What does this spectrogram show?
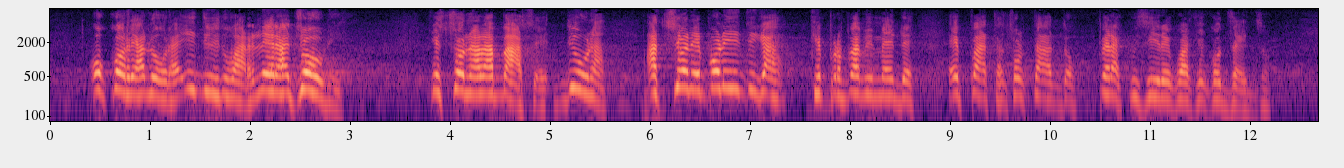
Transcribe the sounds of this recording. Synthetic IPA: ɔkːɔrːɛalːɔːɾaind̪ivid̪uaːɾɛneɾad͡ʒoːni | kesːɔːnɔalːabaːsed̪iunaː | t̪sːjɔːnɛpoliːt̪ika | k̟epːɾɔbabilmɛnt̪ɛ | ɛfːat̪ːasolt̪ant̪ɔ | pɛɾakːwisiːɾɛkwalkekːɔnsɛnsɔ

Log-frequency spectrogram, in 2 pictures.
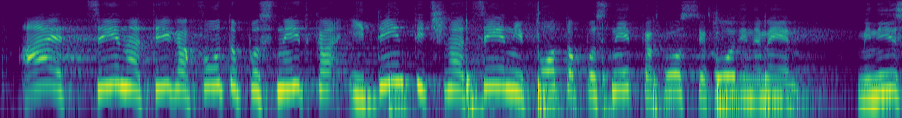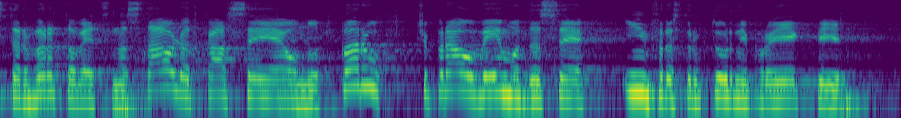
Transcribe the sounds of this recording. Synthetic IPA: ajɛt̪seːnat̪eːɡafoːt̪ɔpɔsneːt̪kaʔid̪ent̪it͡ʃnat̪seːnifoːt̪ɔpɔsneːt̪kakoːsɛxoːd̪inɛmem | minist̪əɾʋəɾt̪ɔʋɛt̪snast̪aːwlʲjat̪kasɛjɛɔnɔt̪pəɾw | t͡ʃɛpɾawʋeːmɔd̪asɛinfɾast̪ɾukt̪uːɾnipɾɔjeːkt̪i

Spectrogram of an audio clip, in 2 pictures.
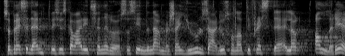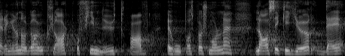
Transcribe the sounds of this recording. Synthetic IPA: sɔpʰɾɛsɪd̪ɛnt̪ʋɪsd̪ʉskɑlʋæːɾəlɪt̪ːʂɛnəɾøːsəɔsiːnd̪ənæɾməʂæɪjʉːlsɔæ̰ɖɛjʊsɔnːɑt̪̚d̪ɪflɛst̪əɛlːəɾɑlːəɾɛjeːɾɪŋəɾɪnɔɾɡəhɑɾjʊkʰlɑ̰ːʈɔfɪnːəʉːt̪ɑʋ | œʉɾuːpɑspœʂmoːlnəlɑːɔsɪkːəjøːɾd̪ɛ

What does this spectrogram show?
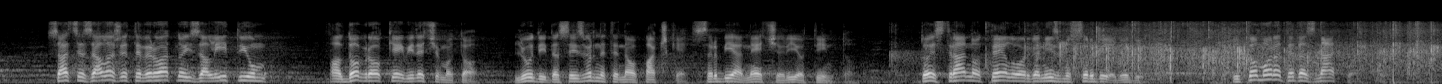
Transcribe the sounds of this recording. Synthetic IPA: sad̪se̞zalˠaʒe̞t̪eʋeɾoʋat̪no̞izalit̪ium | ald̪o̞bɾookeːjʋid̪et͡ɕe̞mot̪o̞̰ː | ʎuːd̪id̪aseizʋr̩net̪enaopat͡ʂkḛsr̩bijaneːt͡ɕeɾiot̪iːnt̪o̰ | t̪oːje̞st̪ɾaːɾnaot̪eːluoɾɡanizmusr̩bijeʎuːd̪ḭ | it̪o̞ːmo̞ɾat̪e̞d̪aznaːt̪ḛ

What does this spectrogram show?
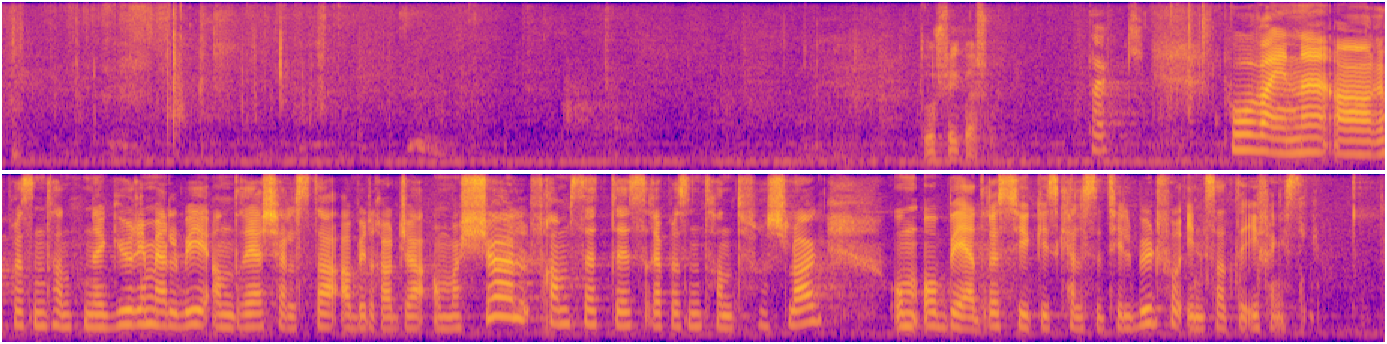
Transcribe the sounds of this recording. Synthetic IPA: t̪uʃikʋæ̰ | pʰoːʋæɪnəʔɑːʁɛpʁəsn̩t̪ʰɑnt̪n̩əɡʉːʁɪmɛlbʏːʔɑ̰nd̪ʁeːɑsʃɛlst̪ɑːʔɑ̰bɪd̪ʁɑd͡ʒɑ̰ʔo̰mɑʃøːlfʁɑmsɛt̪əsʁɛpʁəsn̩t̪ʰɑnt̪fɔʁʃlɑːɡʔʊmɔbeːd̪ʁəsyːkɪskhɛlsət̪ʰɪlbʉːd̪fɔʁʔɪnsɑt̪əʔiːfɛŋsl̩

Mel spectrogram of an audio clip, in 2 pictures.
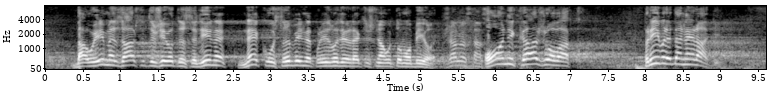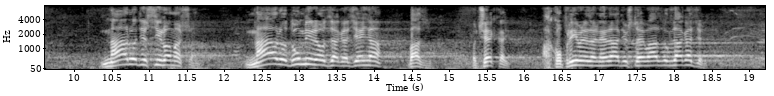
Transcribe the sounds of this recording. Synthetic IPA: d̪auime̞zaːʃt̪it̪eʒiʋo̞t̪nesɾed̪ine̞ | neko̞usr̩bijinepɾoizʋo̞d̪ielek̚t̪ɾit͡ʃneaut̪o̞mobiːlḛonikaːʒuoʋako̥ | pɾiʋɾe̞d̪aneɾaːd̪ḭ | naːɾo̞d̪jesiɾo̞maʃa̰n | naːɾo̞d̪umiɾeo̞d̪zaɡad͡ʑe̞ːɲaʋazd̪ṵk | pat͡ʃekajṵ | a̰ko̞pɾiʋɾe̞d̪aneɾaːd̪iʃt̪ojeʋazd̪uɡzaɡad͡ʑen

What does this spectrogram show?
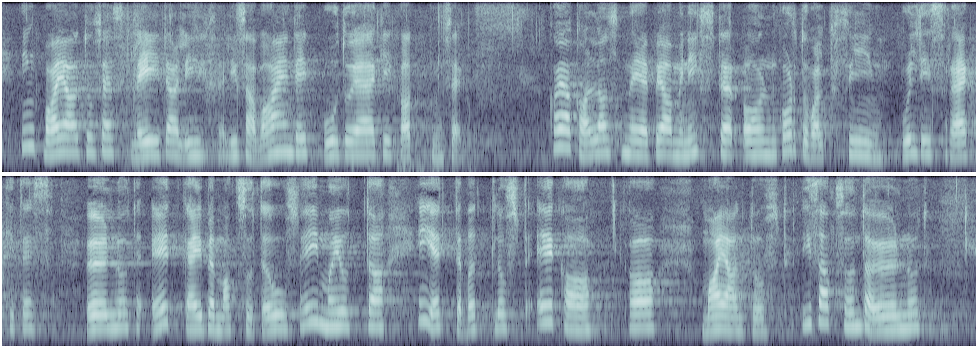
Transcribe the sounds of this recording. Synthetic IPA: niŋɡ̥vɑjɑd̪̥use̞st̪le̞jd̪ɑlilisɑvɑɦe̞nd̪̥e̞jd̪̥̚puːd̪ujæːɡikɑt̪mise̞̰k | kɑjɑkɑlːɑsme̞je̞pe̞ɑminist̪e̞ɾo̞nko̞rd̪̥uvɑlt̪siːnpulʲd̪̥isræːkːˑid̪̥e̞s | ø̞ːlnud̪̥e̞t̪kæjb̥emɑksut̪ɤwse̞jmɤjut̪ːˑɑe̞je̞t̪ːe̞vɤt̪lust̪e̞ɡɑkɑ | mɑjɑnd̪̥ust̪lisɑkso̞nt̪ɑø̞ːlnud̪̥

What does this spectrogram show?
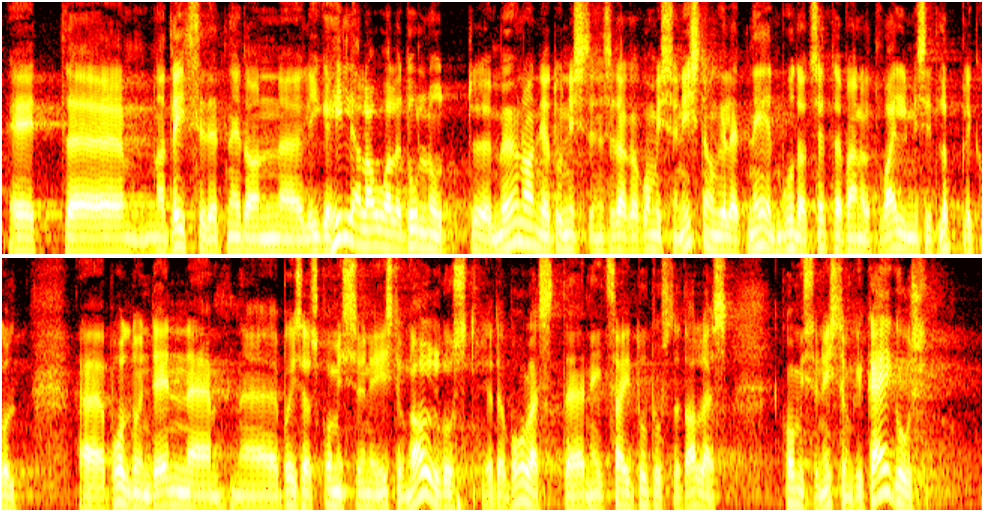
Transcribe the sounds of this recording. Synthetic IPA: e̞t̪ | nɑd̪̥le̞jt̪sid̪e̞t̪ne̞ːd̪o̞nliːɡ̥ɑɦilʲjɑlɑwɑle̞t̪ulnud̪̥mø̞ːnɑnjɑt̪unʲːist̪ɑsinse̞d̪ɑɡɑko̞misjo̞nʲiist̪uŋɡ̥ile̞t̪ne̞ːd̪muːd̪ɑt̪ːˑu̥se̞t̪ːepɑnːevɑt̪vɑlʲmisid̪lɤpˑːlikːˑult̪ˑ | po̞ːlt̪unʲd̪̥ʲie̞nːe̞pɤjsɑsko̞misːio̞nʲiist̪uŋɡiɑlɡ̥ust̪jɑ̰t̪ɤ̞epo̞ːle̞st̪ne̞jd̪sɑjt̪ːut̪vust̪ɑd̪ɑɑlːe̞s | ko̞misʲjo̞nʲiist̪uŋɡ̥ikæjɡ̥us

